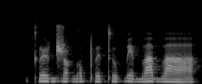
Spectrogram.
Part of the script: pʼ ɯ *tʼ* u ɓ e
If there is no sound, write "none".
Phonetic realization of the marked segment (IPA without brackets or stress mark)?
tʼ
